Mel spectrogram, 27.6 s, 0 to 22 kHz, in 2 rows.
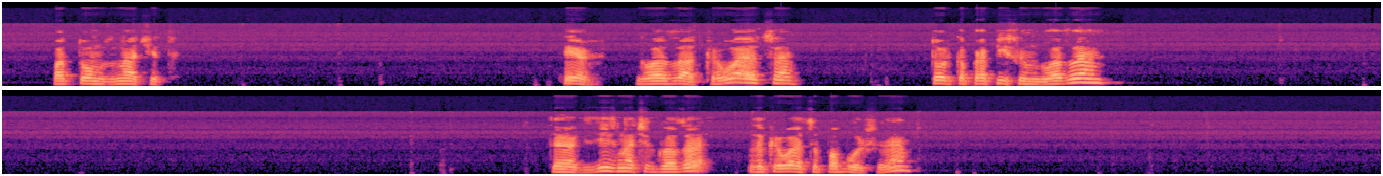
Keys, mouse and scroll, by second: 1.2 click, 2.6-3.7 drag, 5.5 r, 10.6-13.0 middle drag, 13.9-18.1 drag, 18.5 middle click, 20.4 r, 21.6-23.1 middle drag, 23.5 r, 25.5 middle click.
